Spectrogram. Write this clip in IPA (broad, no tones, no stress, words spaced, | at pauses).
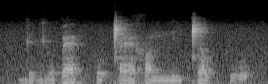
ɡeɡio̯ɓækːo ǁæxɒ nːi ǁilˠkːuo̯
